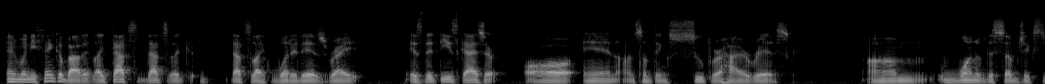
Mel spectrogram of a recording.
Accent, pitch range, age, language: American, 95-110 Hz, 30-49, English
